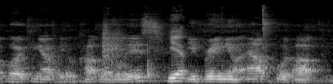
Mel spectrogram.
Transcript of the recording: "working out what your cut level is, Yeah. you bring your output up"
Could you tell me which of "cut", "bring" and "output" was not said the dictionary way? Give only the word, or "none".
none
